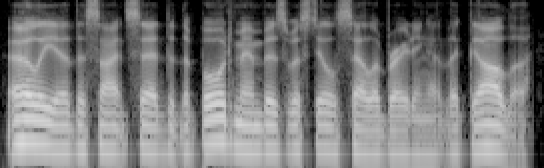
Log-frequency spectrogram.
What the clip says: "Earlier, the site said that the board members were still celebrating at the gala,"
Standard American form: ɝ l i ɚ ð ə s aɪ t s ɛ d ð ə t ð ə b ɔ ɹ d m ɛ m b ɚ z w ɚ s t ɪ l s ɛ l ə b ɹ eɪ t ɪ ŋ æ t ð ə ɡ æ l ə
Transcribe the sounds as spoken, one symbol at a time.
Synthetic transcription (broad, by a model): ɝ l i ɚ ð ə s aɪ t s ɛ d ð ə t ð ə b ɔ ɹ d m ɛ m b ɚ z w ɚ s t ɪ l s ɛ l ə b ɹ eɪ t ɪ ŋ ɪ t ð ə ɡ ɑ l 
